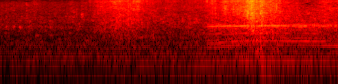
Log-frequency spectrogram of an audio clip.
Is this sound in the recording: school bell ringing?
no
